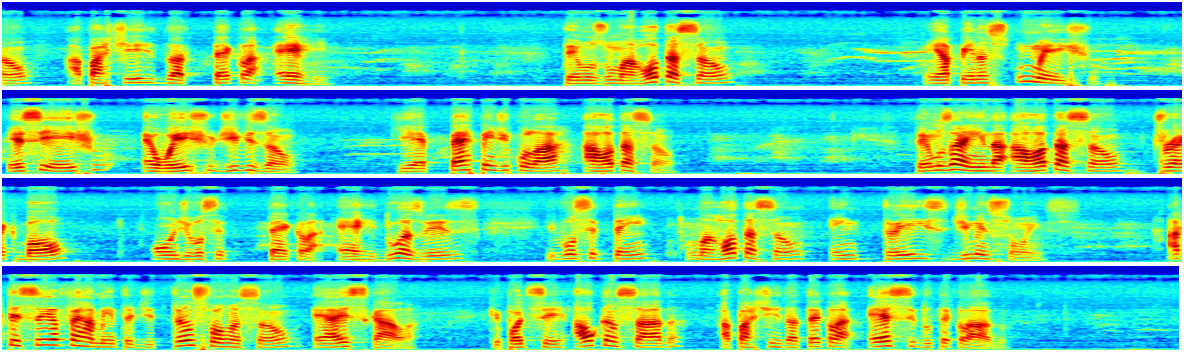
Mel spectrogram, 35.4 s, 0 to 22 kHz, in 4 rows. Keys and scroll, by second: 1.6 r, 20.6 r, 33.0 s.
